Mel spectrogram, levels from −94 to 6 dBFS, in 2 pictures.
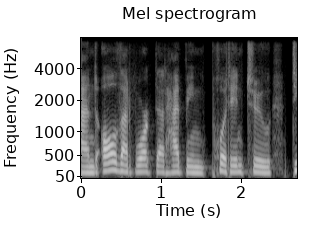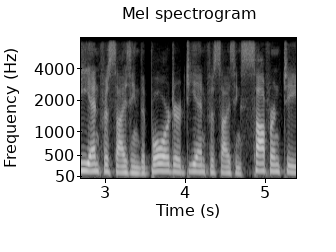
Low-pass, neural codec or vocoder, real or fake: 7.2 kHz; codec, 16 kHz in and 24 kHz out, 1 kbps, XY-Tokenizer; fake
